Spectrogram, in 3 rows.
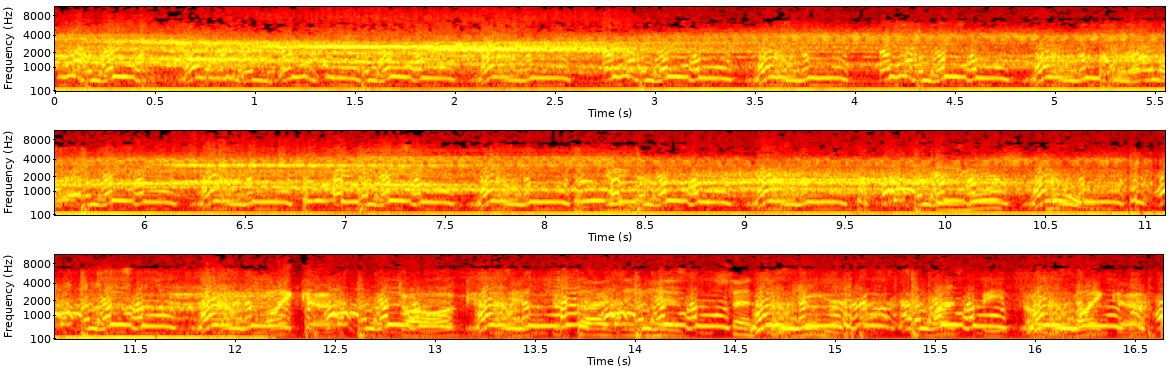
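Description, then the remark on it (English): A dog barks and yips repeatedly in quick succession, fairly loud, over a steady low hum that drops away near the end; the dog is Laika, a curly-haired dog specially trained for the Sputnik 2 flight into outer space. “Was Laika, a curly-haired dog who had been especially trained for this flight.”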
